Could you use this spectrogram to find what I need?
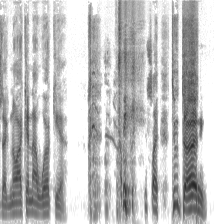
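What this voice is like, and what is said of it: Attempted Russian accent. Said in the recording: “I can't do a Russian accent”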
